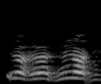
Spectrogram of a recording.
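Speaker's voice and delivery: ordinary talk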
